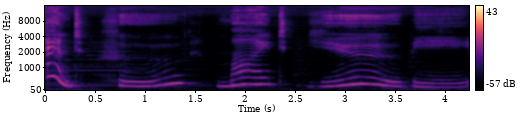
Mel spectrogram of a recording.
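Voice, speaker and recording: Faint music plays in the background. Over it, a woman uses a put-on character voice at a fairly high pitch. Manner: sleepy.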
